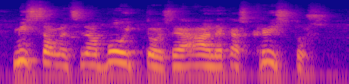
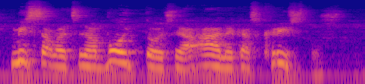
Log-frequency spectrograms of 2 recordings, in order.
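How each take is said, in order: First: A desperate shout to an absent Christ; anguished cry. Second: A desperate shout, again unanswered; anguished cry. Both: A narrator's reading. Man cries out to silent Christ, anguished loud shout. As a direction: cry out louder and higher in distress. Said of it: "Hän parkaisi hädissään".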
